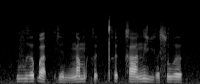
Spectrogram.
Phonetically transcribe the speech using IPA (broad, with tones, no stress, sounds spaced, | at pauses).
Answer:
v ɨ˨˦ ə̯ ɓ a˨˩ t̚ k e̤˨˩ m ŋ a˧ m k ə˨˩ t̚ t̪ʰ ə˦˥ t̚ x aː˨˦ n ɣ i̤˨˩ ə̯ s u˧ ə̯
